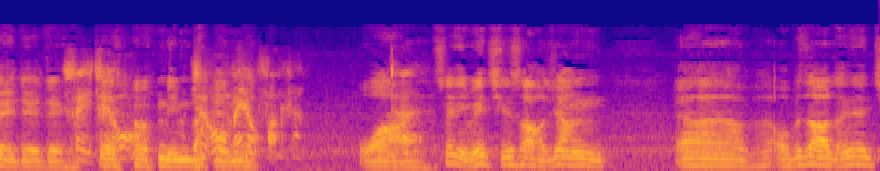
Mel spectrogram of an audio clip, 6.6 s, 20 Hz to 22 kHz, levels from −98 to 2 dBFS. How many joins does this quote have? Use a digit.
1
